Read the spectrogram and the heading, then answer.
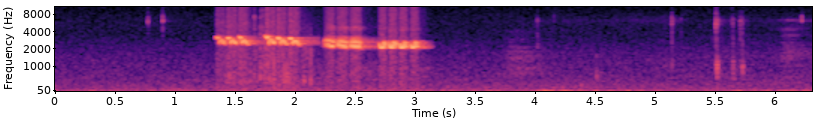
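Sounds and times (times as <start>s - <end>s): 
bird call: 1.3s - 3.2s.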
